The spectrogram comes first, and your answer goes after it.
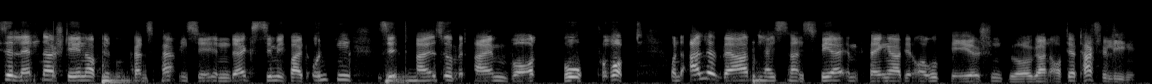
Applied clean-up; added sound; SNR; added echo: neural diffusion model UNIVERSE++.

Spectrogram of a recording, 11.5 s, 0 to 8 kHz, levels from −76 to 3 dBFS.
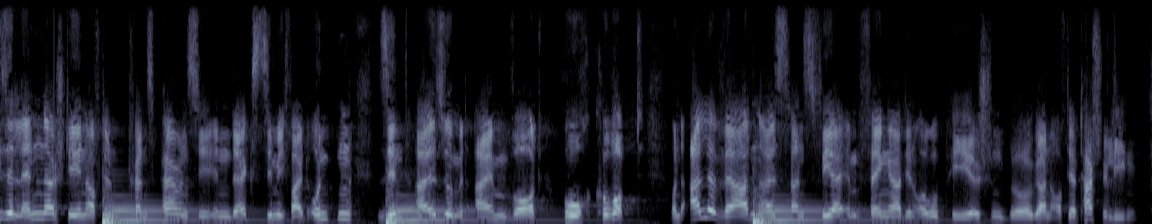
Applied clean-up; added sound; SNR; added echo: none; Bowed string instrument; 6 dB; none.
